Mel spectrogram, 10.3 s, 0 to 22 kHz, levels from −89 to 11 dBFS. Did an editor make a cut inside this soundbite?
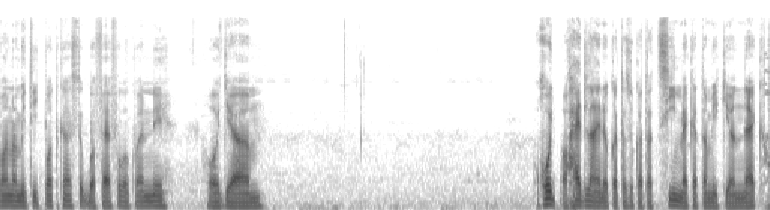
yes; 2 cuts; at 2.6 s, 7.4 s

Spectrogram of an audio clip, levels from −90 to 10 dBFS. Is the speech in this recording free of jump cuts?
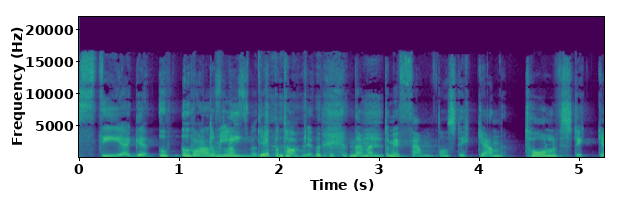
no; 1 cut; at 3.0 s

